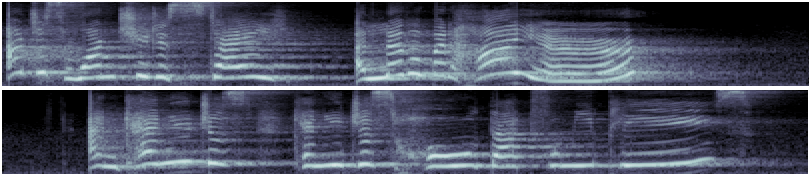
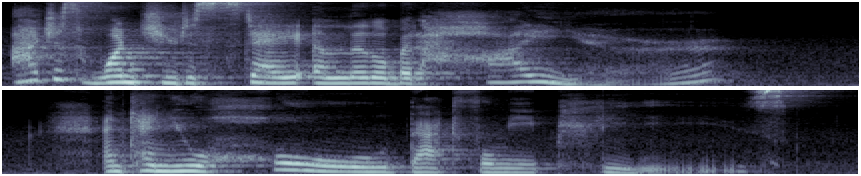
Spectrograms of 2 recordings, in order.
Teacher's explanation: your falling intonation brings authority over to your client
